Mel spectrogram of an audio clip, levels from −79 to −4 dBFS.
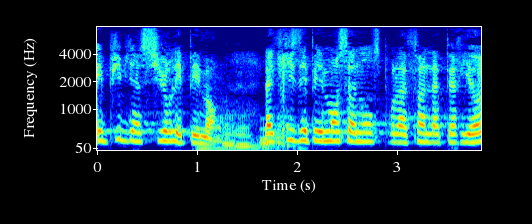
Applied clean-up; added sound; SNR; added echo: none; Growling; 14 dB; none.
